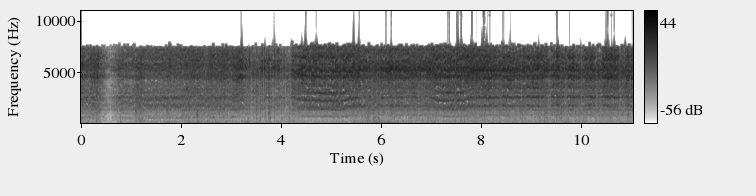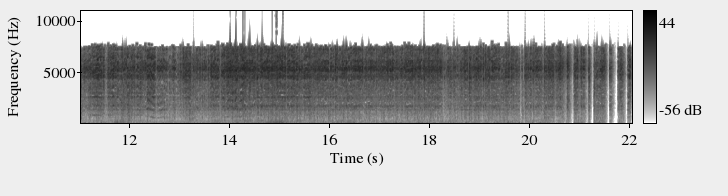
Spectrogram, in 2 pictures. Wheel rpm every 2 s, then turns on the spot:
140, 210, 220, 230, 240, 220, 210, 230, 230, 230, 220.
none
